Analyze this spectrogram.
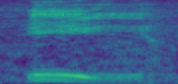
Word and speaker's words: y: in the Spanish language a capital Y by itself is pronounced e and in that language it means and so that was one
